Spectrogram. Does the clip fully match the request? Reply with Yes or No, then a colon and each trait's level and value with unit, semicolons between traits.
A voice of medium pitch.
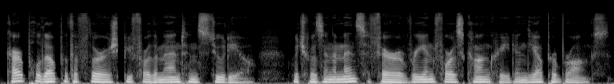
No: low, 110 Hz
